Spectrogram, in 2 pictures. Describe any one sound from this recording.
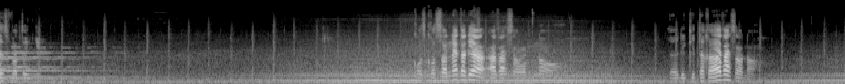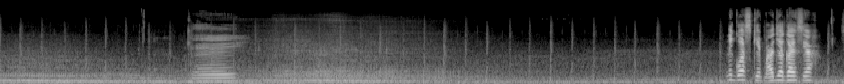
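Footsteps run steadily on pavement.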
